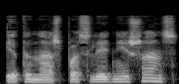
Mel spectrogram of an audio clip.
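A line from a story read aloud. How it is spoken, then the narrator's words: Sad. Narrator (Russian): печально сказала Мэри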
